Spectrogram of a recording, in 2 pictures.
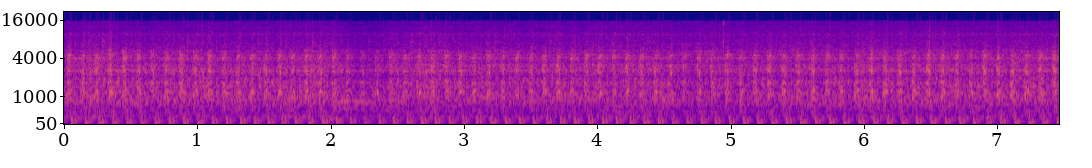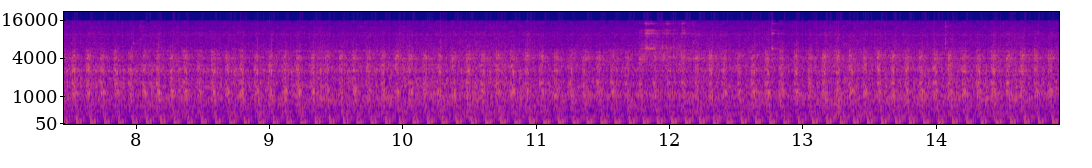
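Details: Honda Supra motorcycle converted to LPG with a GX160/200 LPG carburetor and low-pressure regulator, idle circuit set, started in two kicks: even, quick idle about three pulses a second with no misses, knocks or hunting. Normal idle.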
